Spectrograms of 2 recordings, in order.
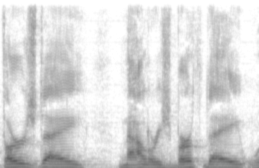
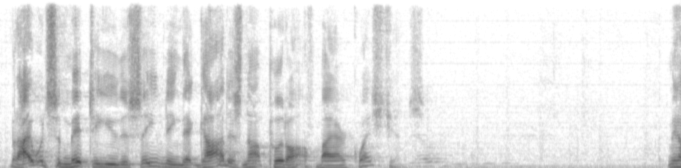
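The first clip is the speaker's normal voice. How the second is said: ordinary talk, nothing marked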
